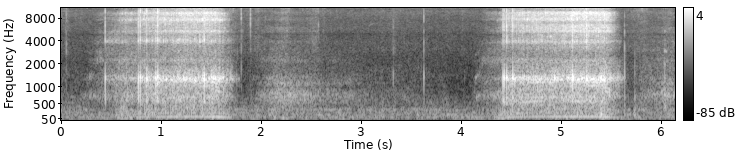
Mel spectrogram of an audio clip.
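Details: Person snoring: two loud, rattling snores with a whistling tone, each about a second long, separated by quiet exhalation, roughly ten breaths a minute; regular snoring.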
